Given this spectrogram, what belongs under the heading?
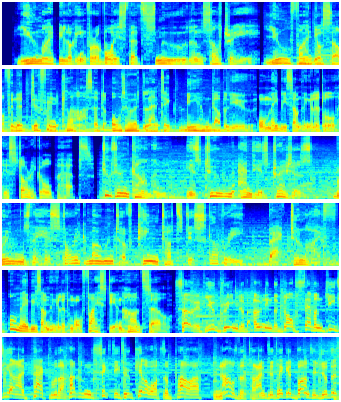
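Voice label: General EN SA, South African English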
